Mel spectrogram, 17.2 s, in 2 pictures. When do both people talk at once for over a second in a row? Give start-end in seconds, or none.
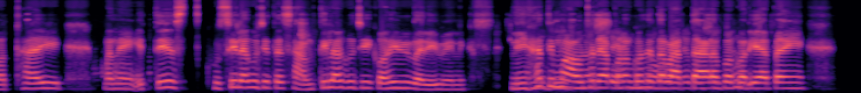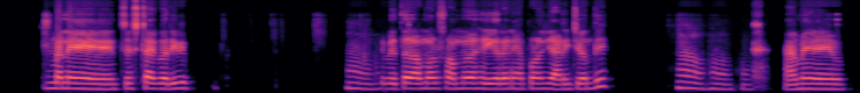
5.3-7.5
